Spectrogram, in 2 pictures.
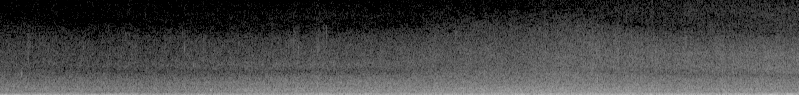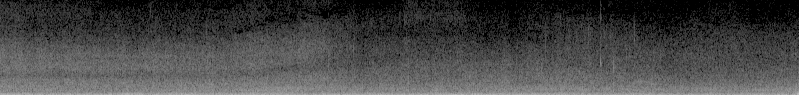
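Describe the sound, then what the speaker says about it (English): Ocean waves wash in a steady, continuous surf roar with wind across the microphone, heard during a meditation session with no voices. "Just absorbing the sounds of the waves and resting into the vast sky that you are seeing."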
